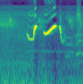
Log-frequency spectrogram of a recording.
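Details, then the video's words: Tailorbird lure sound for trapping or stimulating a bird that will not sing: a few clear, loud whistled notes, a sharp upslur followed by a longer rising slur and a falling note, with faint chirps behind. "suara pancingan sirtu teras"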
